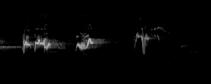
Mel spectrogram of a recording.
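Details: American robin in North America giving a couple of rich warbled whistled phrases followed by a softer, higher slurred note, with nothing else audible.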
